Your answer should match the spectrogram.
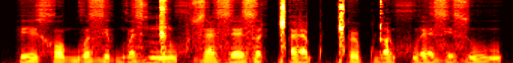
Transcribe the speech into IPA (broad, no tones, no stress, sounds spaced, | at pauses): ɪ x ɔ ɡʷ ʌ z ɪ ɡʷ æ z ŋ͡ǁ u xʷ z æ z ɛ z ʌ ǁ æ p ǁ ə˞ p ɖ ɑ xʷ ɛ z ɪ z u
